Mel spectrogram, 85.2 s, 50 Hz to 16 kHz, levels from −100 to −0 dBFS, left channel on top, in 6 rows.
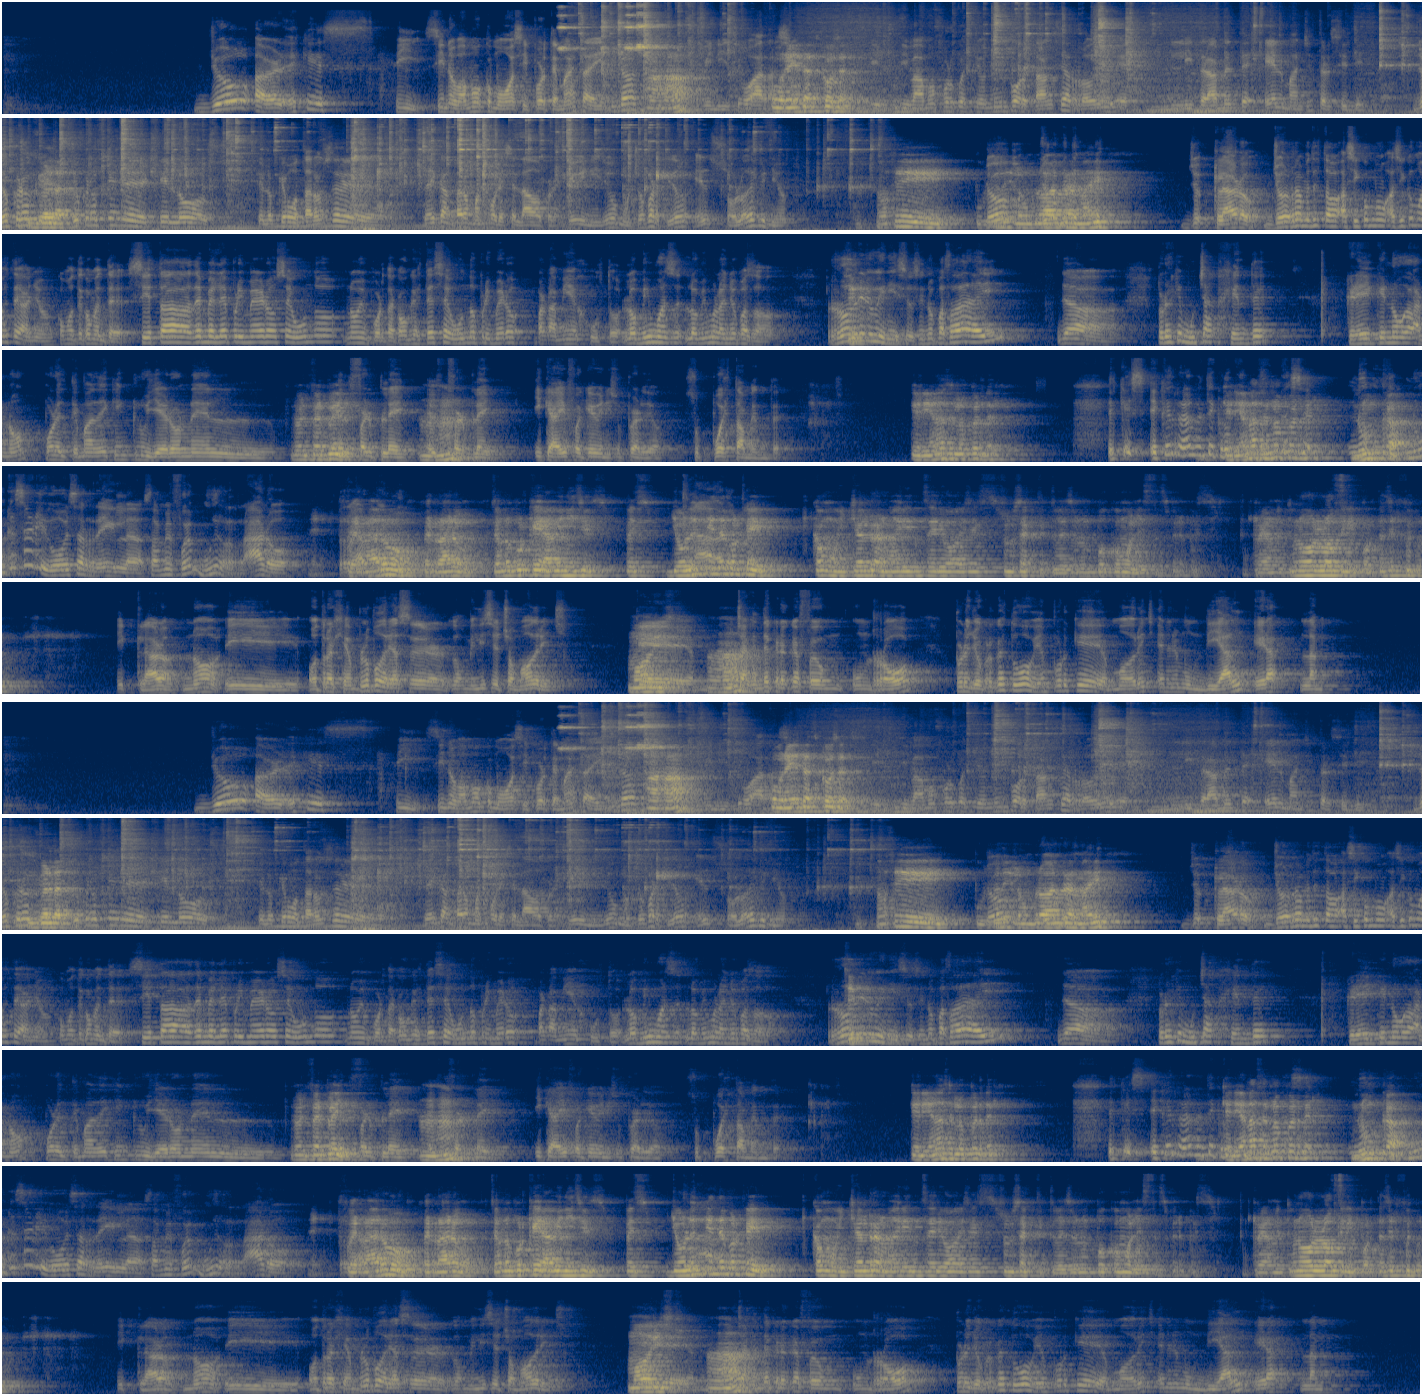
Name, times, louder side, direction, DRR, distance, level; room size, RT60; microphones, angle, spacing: voice 1, 1.9-3.6 3.9-6.5 6.9-8.0 8.7-11.4 11.7-13.6 14.1-18.1 18.4-22.1 24.0-25.0 26.0-36.1 36.7-38.4 39.0-41.1 41.8-45.3 45.9-47.5 47.9-49.2 49.5-50.4 53.7-55.7 56.0-59.7 60.2-60.9 63.6-64.4 72.1-76.6 77.3-80.1 80.5-84.2, left 4 dB, 90° left, 8 dB, 0.8 m, -40 dB
sound 1, 5.5-23.0, left 6 dB, 45° left, 1.8 m, -39 dB
voice 2, 6.4-6.9 7.7-8.5 14.4-14.8 22.9-23.6 23.9-25.2 36.9-37.0 45.5-46.0 46.8-47.2 51.7-52.6 53.3-53.6 54.8-55.8 56.1-56.6 60.2-64.5 64.9-68.8 69.3-71.0 77.3-77.7 78.0-78.4, right 1 dB, 50° right, 0 dB, 1.9 m, -33 dB
17.0 x 12.5 x 2.5 m, 0.91 s
head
